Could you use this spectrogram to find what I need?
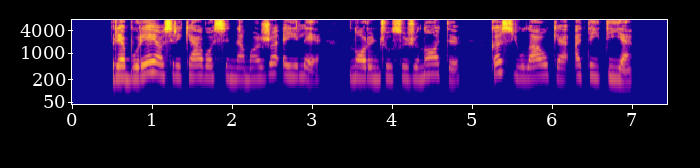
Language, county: Lithuanian, Panevėžys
